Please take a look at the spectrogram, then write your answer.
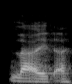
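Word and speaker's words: لا إله: দেখেন, লা ইলাহা এখানে আমরা টান দিচ্ছি, কিন্তু যখন আমরা এমনি পড়ি কোনো টান দেই নাই। জি না। লা ইলাহা ইল্লাল্লাহ এরকম হয়, তাই না জি?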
